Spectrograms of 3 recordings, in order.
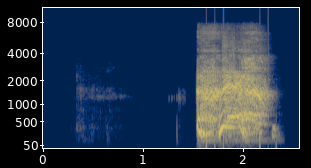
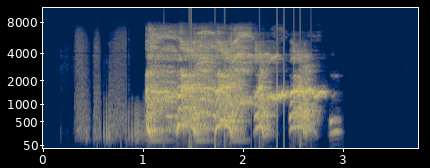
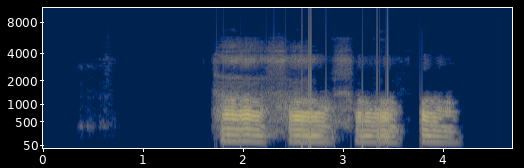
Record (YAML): cough_length: 2.6 s
cough_amplitude: 21088
cough_signal_mean_std_ratio: 0.48
three_cough_length: 3.8 s
three_cough_amplitude: 23577
three_cough_signal_mean_std_ratio: 0.67
exhalation_length: 4.7 s
exhalation_amplitude: 9166
exhalation_signal_mean_std_ratio: 0.46
survey_phase: beta (2021-08-13 to 2022-03-07)
age: 45-64
gender: Male
wearing_mask: 'Yes'
symptom_cough_any: true
symptom_runny_or_blocked_nose: true
symptom_fatigue: true
symptom_headache: true
symptom_change_to_sense_of_smell_or_taste: true
symptom_loss_of_taste: true
symptom_onset: 5 days
smoker_status: Current smoker (e-cigarettes or vapes only)
respiratory_condition_asthma: false
respiratory_condition_other: false
recruitment_source: Test and Trace
submission_delay: 1 day
covid_test_result: Positive
covid_test_method: ePCR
